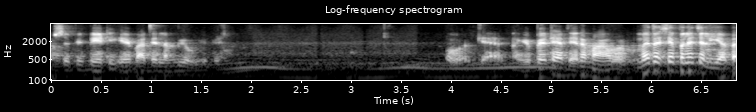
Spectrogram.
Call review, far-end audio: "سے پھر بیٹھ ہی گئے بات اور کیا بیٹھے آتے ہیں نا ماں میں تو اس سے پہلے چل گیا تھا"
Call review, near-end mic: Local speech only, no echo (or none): none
